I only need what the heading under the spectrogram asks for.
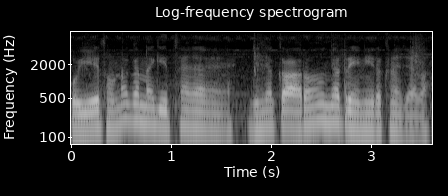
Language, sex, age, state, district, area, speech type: Dogri, male, 18-30, Jammu and Kashmir, Samba, urban, spontaneous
